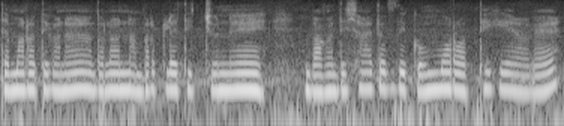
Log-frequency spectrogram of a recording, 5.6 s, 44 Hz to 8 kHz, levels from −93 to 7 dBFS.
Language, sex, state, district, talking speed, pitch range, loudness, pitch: Chakma, female, Tripura, Unakoti, 140 wpm, 190-200 Hz, -15 LUFS, 195 Hz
